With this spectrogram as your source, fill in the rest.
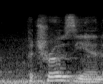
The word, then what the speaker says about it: Petrosian: the fact that uh Petrosian is pronounced just that way with four syllables um it is a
